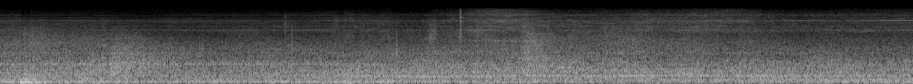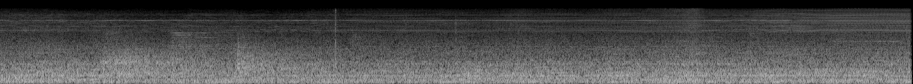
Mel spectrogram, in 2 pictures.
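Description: Adco CTF-470V automatic tray former running: a steady mechanical drone and low hum from its motors and vacuum pump, with a few short sounds on top.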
